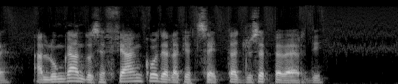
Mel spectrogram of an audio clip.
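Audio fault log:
Throughout, converter idle tones: a whistle around 2 kHz rides under the speech and surfaces in the pauses, sitting about 27 dB below the signal, with a grainy texture beneath the quieter passages. The delta-sigma converter runs without dither, so when its input is small its modulator settles into repeating bit patterns rather than random ones. Those cycles produce a tone whose pitch is set by the input's offset, and it becomes audible when nothing louder masks it.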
